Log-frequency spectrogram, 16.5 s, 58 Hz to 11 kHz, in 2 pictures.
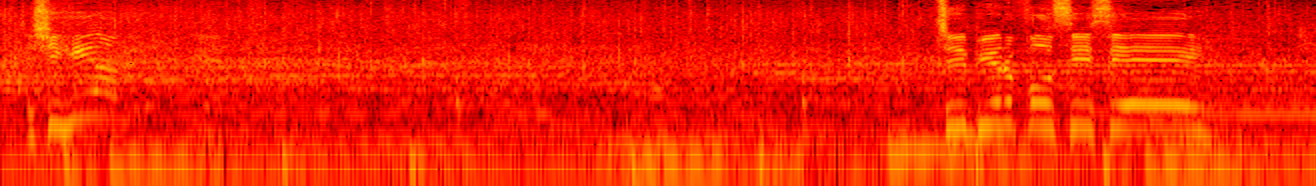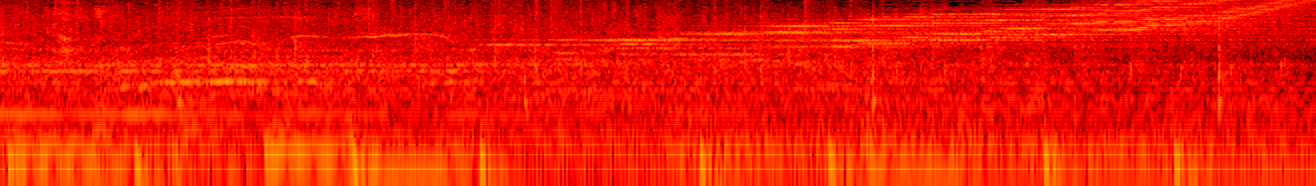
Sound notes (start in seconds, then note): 4.4 applause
